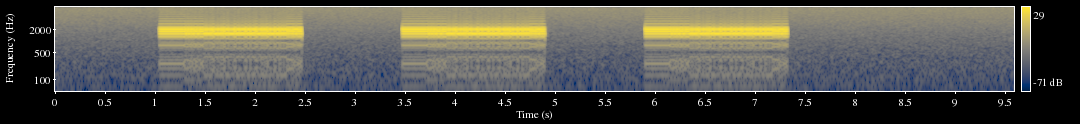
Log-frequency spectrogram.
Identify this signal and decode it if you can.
Emergency Alert System (SAME) tones (header bursts), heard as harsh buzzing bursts, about 520.83 baud.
